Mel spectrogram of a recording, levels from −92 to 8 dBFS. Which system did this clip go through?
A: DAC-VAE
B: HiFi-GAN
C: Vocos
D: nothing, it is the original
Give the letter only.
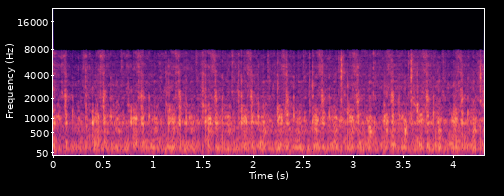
B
